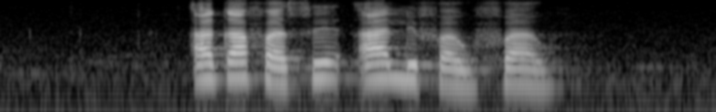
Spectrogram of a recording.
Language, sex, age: Northern Sotho, female, 23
